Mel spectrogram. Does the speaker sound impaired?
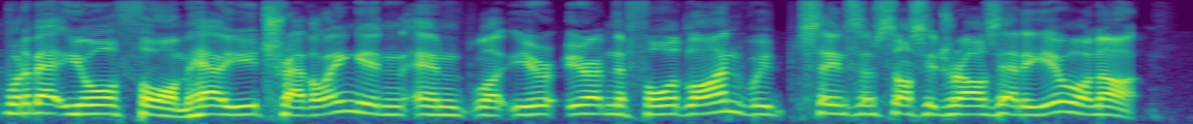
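No.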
